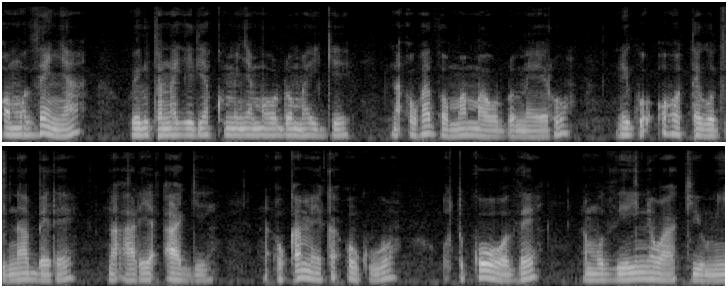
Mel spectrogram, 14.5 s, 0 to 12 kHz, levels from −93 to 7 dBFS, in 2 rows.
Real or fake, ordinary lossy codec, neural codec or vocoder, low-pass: fake; AAC, 48 kbps; vocoder, 24 kHz, 100 mel bands, Vocos; 10.8 kHz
